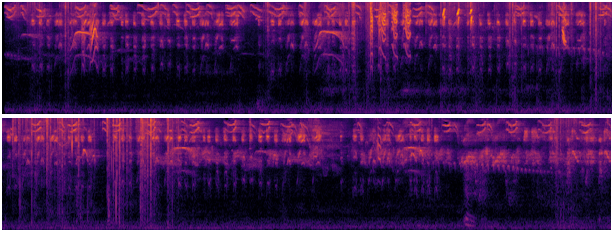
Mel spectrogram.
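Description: A small caged songbird singing repeated high, rapid twittering phrases, with a few short rustles of wings flapping against the cage bars around the middle.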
